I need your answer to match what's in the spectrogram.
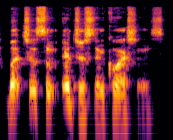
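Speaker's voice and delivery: ordinary delivery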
